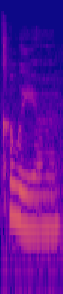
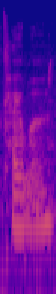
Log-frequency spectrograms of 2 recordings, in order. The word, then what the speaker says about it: Kaylia: name right there the aya Simon it's not pronounced Kalia it's not pronounced Kalia or anything like that is Kayla and I always tell people just like the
